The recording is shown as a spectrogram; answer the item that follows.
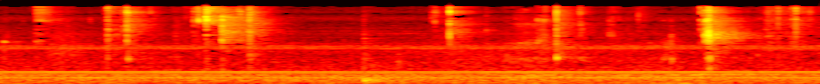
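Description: Close-miked eating sounds: wet mouth smacks and clicks as fish curry and rice, eaten by hand, are bitten and chewed. There are about seven short sharp ones, the loudest near the end.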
